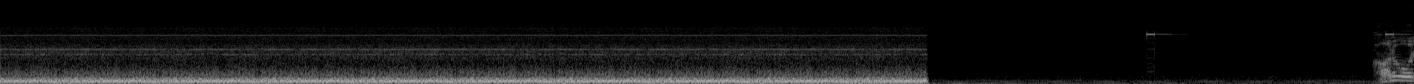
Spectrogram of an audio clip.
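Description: A fixed-wing aircraft lands in the video game Ace Combat 3, heard as a steady loud broadband engine roar with a high whine that cuts off abruptly to near quiet, followed by a faint tone and a brief click.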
